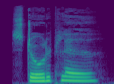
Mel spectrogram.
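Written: STÅLPLADE

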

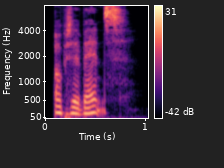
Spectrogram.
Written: observans

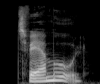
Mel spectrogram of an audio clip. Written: tværmål

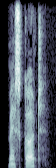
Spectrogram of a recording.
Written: MASKOTTEN

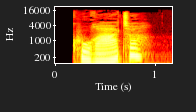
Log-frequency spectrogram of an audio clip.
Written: kurator

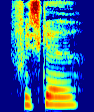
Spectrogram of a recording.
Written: friskade

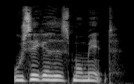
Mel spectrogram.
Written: usikkerhedsmoment

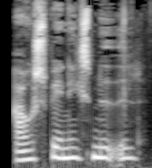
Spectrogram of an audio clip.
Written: afspændingsmiddel

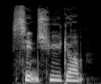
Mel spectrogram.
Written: sindssygdom

